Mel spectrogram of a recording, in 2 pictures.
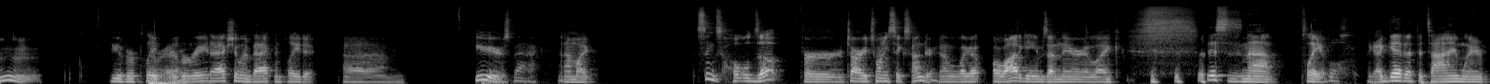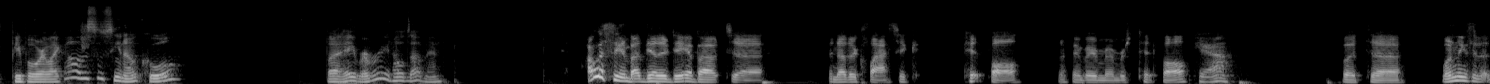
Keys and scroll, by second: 4.8 m, 8.6 space, 14.3 l, 18.2 space, 21.4 m, 22.5 Up, 23.5 6, 24.2 space, 25.7 super+z, 27.3 m, 28.1 Up.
